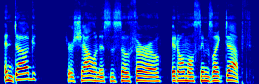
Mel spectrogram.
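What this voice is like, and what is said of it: Impression of Daria cartoon character. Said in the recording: “That was my Daria impression ... Very good Daria impression.”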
